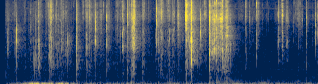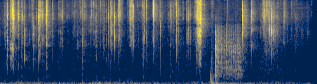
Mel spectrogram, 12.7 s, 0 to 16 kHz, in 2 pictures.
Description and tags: Tearing the sachet and taking the pill out. Recorded with Zoom's H6 stereo mics in a kitchen. I only amplified the sound.
sachet, foley, medicine, pill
